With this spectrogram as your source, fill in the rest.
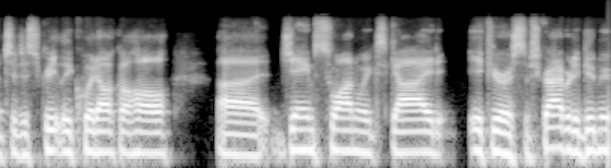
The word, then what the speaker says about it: Swanwick: My last name is actually spelled Swanwick, but it's pronounced Swanwick.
